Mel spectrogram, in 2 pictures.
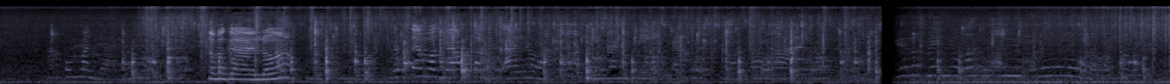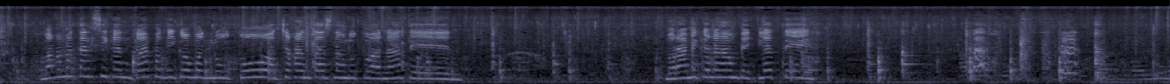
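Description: A wooden spoon stirs and scrapes inside a metal pot of liquid.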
